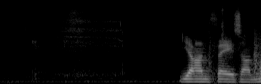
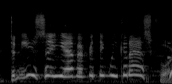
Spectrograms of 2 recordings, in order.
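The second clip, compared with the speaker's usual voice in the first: mocking high voice; 4 dB quieter, faster than usual. Mocking the fishmonger.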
